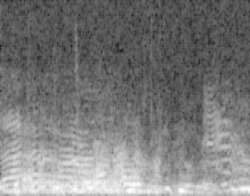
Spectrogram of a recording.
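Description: Children in the audience chattering quietly, several voices overlapping at once.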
